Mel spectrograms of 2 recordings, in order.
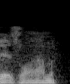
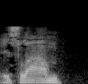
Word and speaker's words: Islam: None of that was done in the name of Islam. Or Islam, if you would care to correctly pronounce it, you cracker dumbass.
